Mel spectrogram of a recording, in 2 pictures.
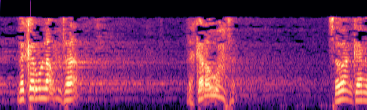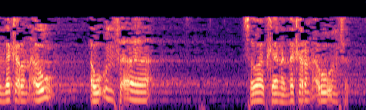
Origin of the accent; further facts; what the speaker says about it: Yemen; يعني عندنا في اليمن شخص تقول من رجال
